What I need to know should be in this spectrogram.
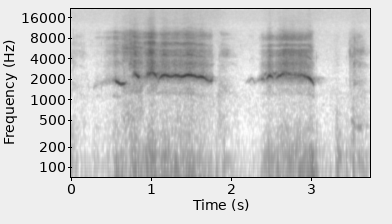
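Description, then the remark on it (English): Someone whistles a clear, high tune in two melodic phrases, a longer one followed by a shorter one after a brief pause, prominent with some hiss behind it. “I wish I could whistle that perfectly.”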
